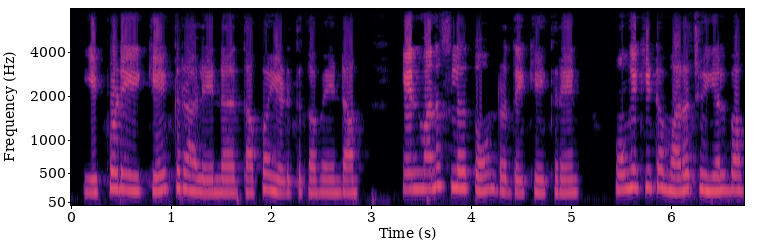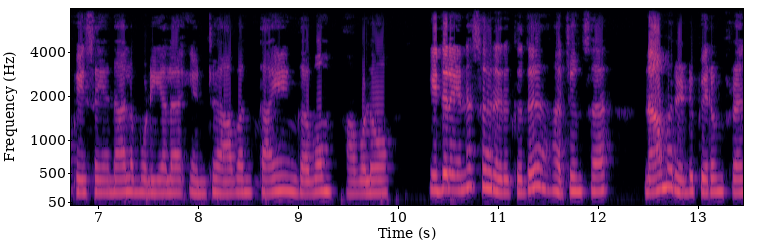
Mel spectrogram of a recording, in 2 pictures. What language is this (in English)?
Tamil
